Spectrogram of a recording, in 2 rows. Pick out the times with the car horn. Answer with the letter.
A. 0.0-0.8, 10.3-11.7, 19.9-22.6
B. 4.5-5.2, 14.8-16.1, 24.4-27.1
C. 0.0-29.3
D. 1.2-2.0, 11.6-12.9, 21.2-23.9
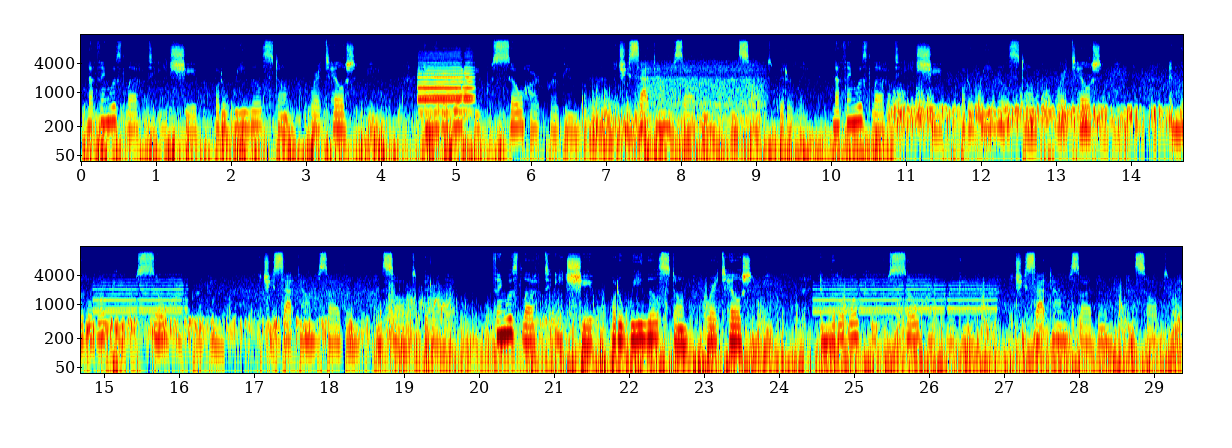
B.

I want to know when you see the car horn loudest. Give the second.
5 s.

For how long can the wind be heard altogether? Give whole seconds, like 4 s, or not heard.
29 s.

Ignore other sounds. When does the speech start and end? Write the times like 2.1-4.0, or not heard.
0.0-29.3.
